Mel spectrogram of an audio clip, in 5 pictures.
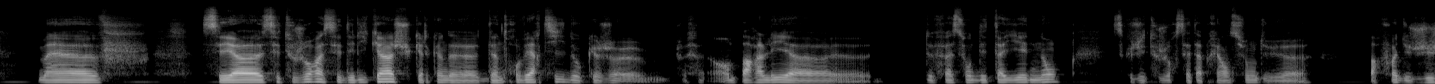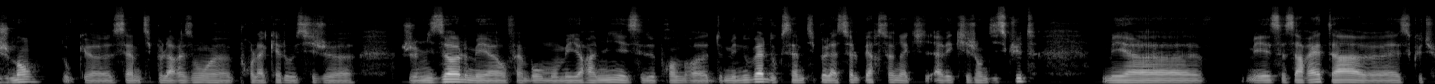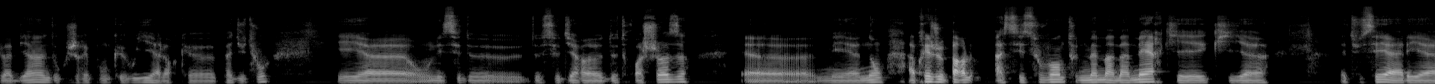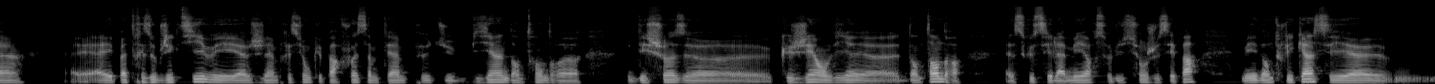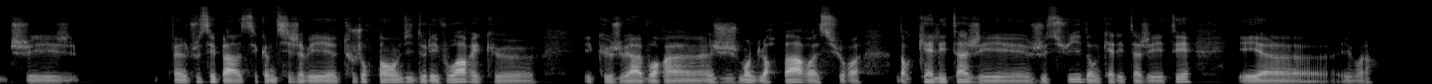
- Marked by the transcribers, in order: drawn out: "heu"; drawn out: "heu"
- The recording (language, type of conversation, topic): French, advice, Comment vivez-vous la solitude et l’isolement social depuis votre séparation ?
